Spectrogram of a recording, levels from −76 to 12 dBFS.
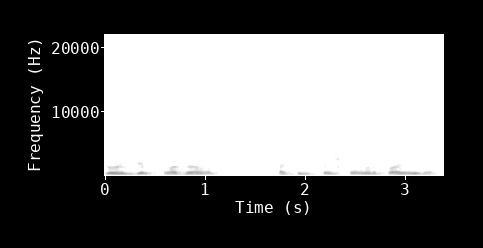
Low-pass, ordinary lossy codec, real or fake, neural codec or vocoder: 3.6 kHz; Opus, 24 kbps; real; none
